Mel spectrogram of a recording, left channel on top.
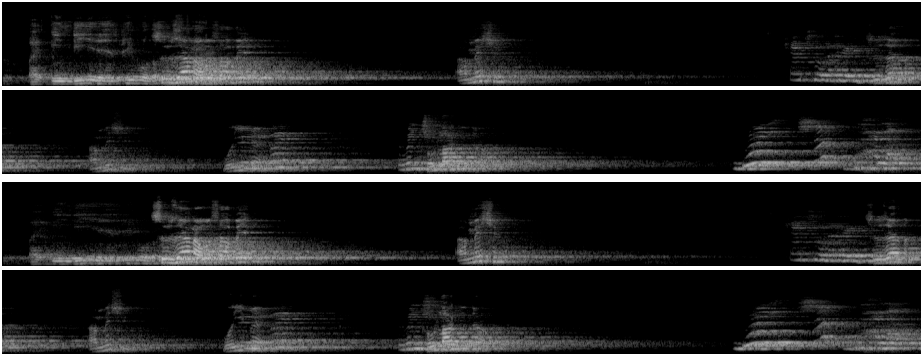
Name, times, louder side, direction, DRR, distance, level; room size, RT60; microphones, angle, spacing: voice 1, 0.0-2.2, left 3 dB, 65° left, 6 dB, 0.3 m, -29 dB
voice 2, 1.5-2.6 4.5-5.1 8.7-9.1 10.0-10.5 11.4-11.8 13.4-14.1, right 2 dB, 30° right, 5 dB, 0.4 m, -26 dB
voice 3, 7.9-8.8 11.5-12.2 13.1-13.8 16.5-18.2, equal, 35° left, -3 dB, 0.7 m, -31 dB
5.5 x 3.7 x 5.1 m, 2.9 s
head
